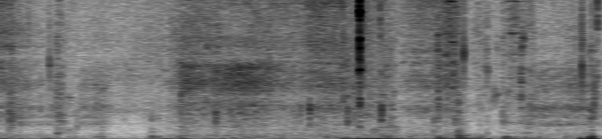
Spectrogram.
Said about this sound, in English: Sorry, I'm chewing on a Zarbot.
